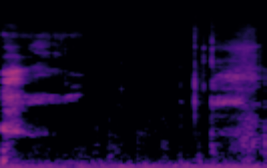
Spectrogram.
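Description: Faint breathing of the narrator: a quick, hissy intake at the start that fades fast, and another breath near the end just before speech resumes, with a couple of faint clicks in between.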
